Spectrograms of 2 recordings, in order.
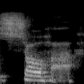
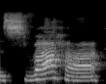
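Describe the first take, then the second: First: The word begins with a plain s sound. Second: The word begins with an sv sound. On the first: This is the Tibetan pronunciation. "the Tibetans have developed their own pronunciation" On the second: This is the original Sanskrit form.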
